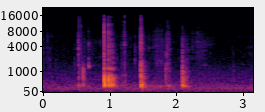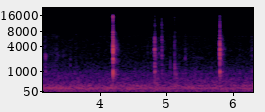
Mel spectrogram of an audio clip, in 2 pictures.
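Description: A small solid white bar of soap, held in the fingers, is shaved with a metal utility blade, and the flakes fall onto a pile of shavings. A cluster of short, crisp scraping strokes comes in the first two seconds, followed by a few sparser, quieter scrapes against near silence.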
